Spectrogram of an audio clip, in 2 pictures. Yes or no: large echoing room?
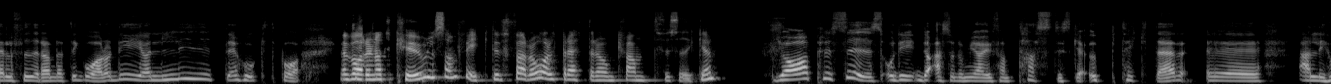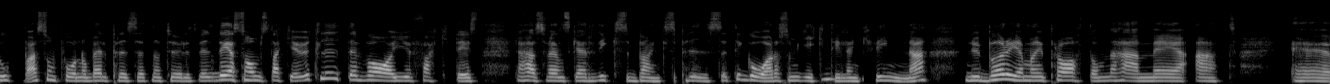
no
